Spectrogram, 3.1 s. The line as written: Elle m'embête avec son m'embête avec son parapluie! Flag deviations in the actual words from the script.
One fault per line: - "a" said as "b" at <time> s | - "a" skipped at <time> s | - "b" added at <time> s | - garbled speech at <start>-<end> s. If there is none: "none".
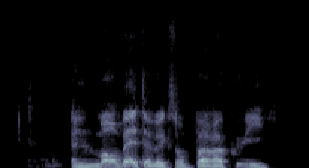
- "m'embête avec son" skipped at 1.9 s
